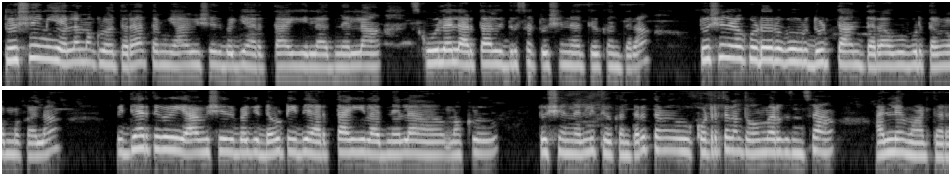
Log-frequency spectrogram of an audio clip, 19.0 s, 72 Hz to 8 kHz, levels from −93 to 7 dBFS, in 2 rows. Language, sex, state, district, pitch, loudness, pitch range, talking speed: Kannada, female, Karnataka, Bellary, 245 Hz, -16 LUFS, 230-270 Hz, 165 wpm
